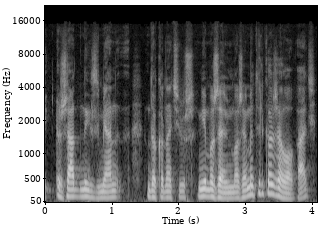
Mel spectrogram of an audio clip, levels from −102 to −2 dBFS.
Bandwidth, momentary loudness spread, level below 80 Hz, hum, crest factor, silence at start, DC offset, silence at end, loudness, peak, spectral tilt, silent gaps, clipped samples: 15.5 kHz; 6 LU; -60 dBFS; none; 18 dB; 0.15 s; under 0.1%; 0.05 s; -27 LUFS; -10 dBFS; -5.5 dB/octave; none; under 0.1%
